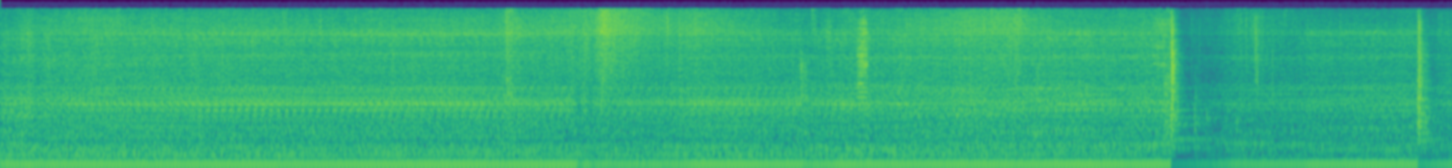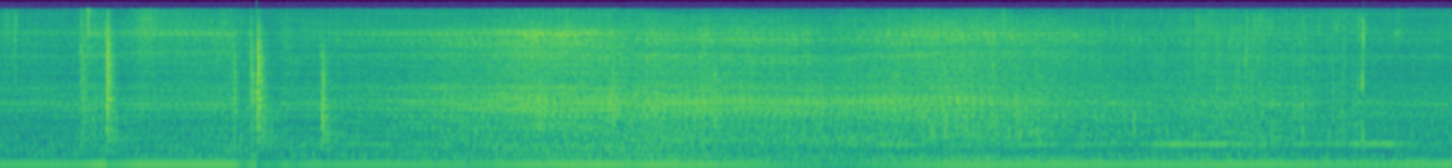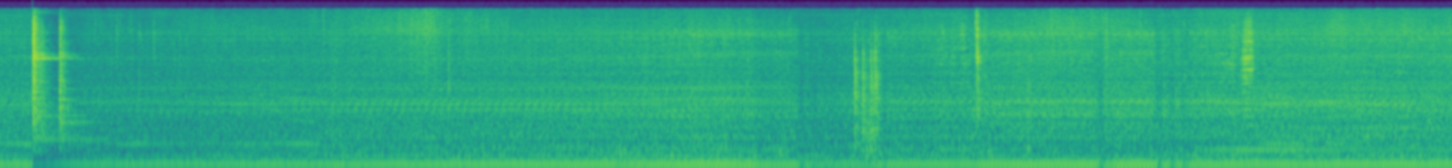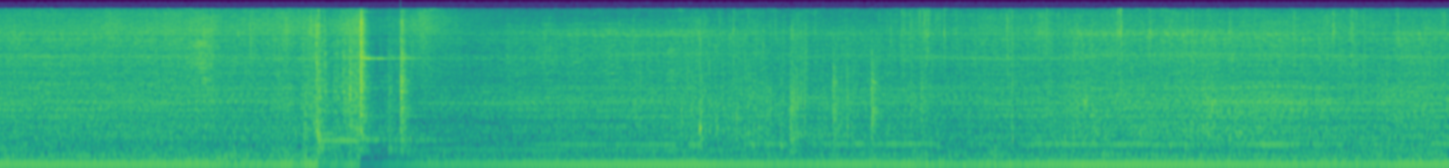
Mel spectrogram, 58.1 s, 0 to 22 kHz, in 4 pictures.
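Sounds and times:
diesel engine running: 0:00.0 - 0:58.0
sharp metal clanks: 0:29.4 - 0:30.1, 0:46.8 - 0:47.8.

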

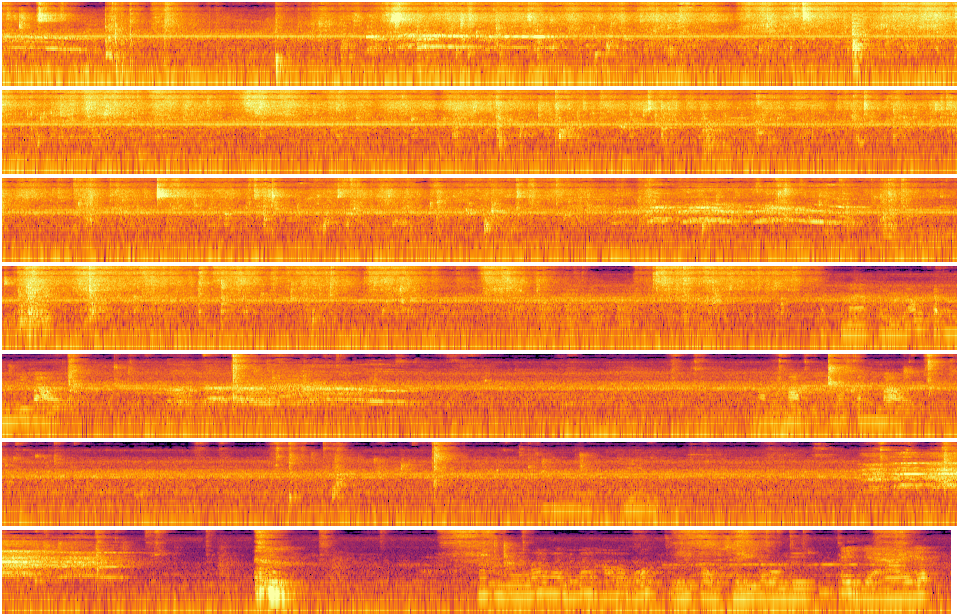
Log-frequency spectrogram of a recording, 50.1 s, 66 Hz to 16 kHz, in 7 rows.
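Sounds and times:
roosters crowing: 0:00.0 - 0:01.1, 0:02.2 - 0:05.6, 0:18.3 - 0:21.5, 0:29.6 - 0:32.2, 0:42.0 - 0:44.2.

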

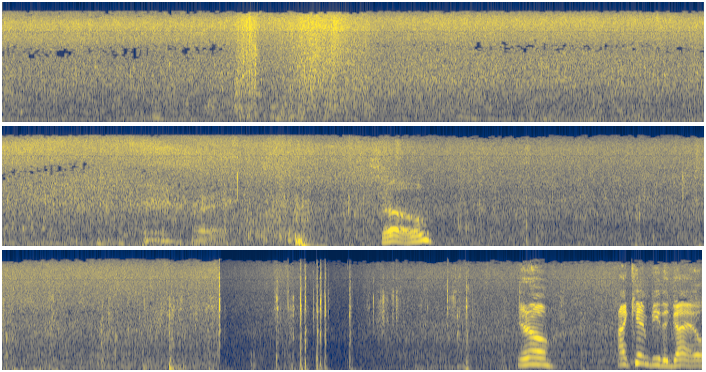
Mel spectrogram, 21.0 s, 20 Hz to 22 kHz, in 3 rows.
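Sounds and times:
rushing hiss of water: 0:00.0 - 0:16.7, 0:18.1 - 0:21.0
person splashing into pool: 0:01.4 - 0:05.6.

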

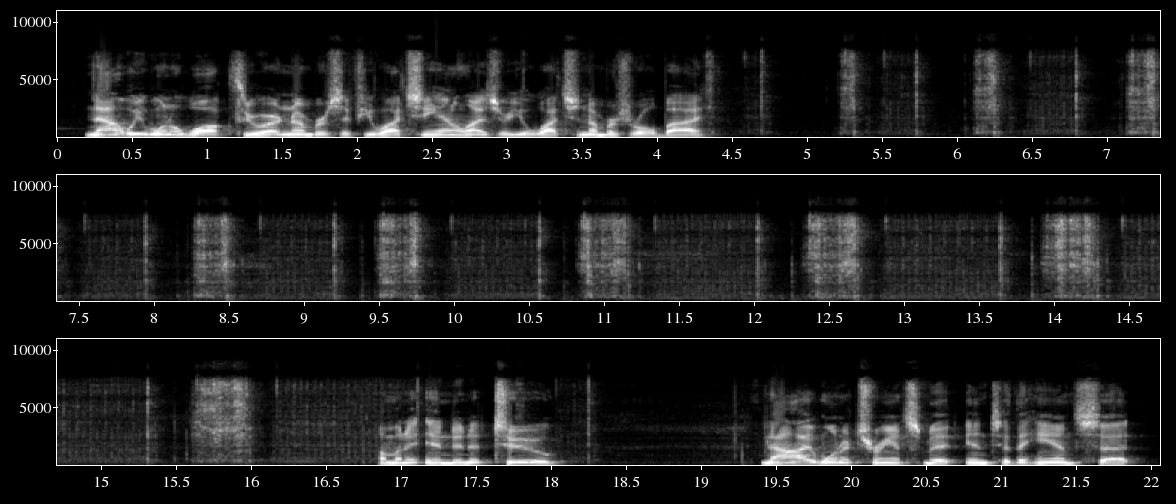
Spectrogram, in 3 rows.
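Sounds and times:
rotary dial rasping: 0:04.3 - 0:18.4
rotary dial whirring back: 0:04.3 - 0:18.4.

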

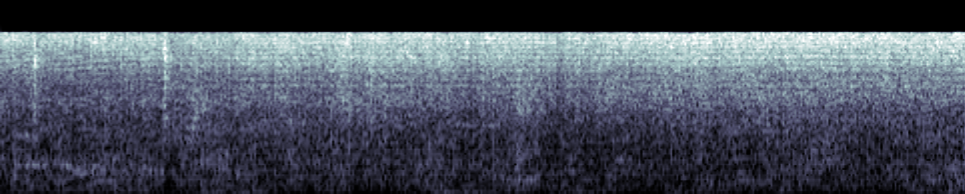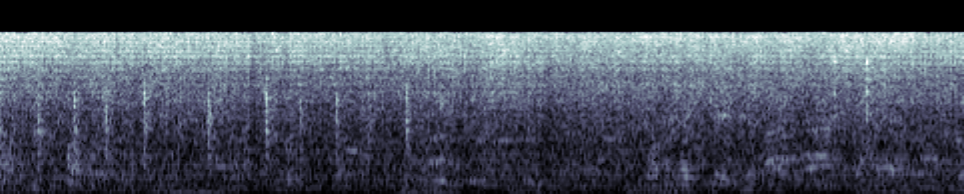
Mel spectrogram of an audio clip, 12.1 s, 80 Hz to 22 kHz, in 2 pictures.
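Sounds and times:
burgers sizzling on griddle: 0:00.0 - 0:12.0
spatula clicking on griddle: 0:05.9 - 0:09.2, 0:10.7 - 0:11.7.

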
